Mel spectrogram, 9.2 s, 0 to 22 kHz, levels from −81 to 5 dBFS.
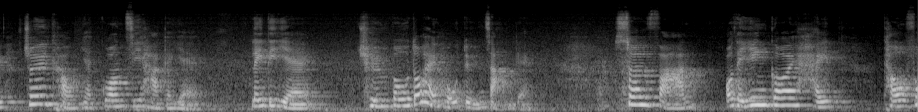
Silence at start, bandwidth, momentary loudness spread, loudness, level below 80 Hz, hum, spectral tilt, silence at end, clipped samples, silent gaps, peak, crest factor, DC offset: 0 s; 13.5 kHz; 19 LU; -19 LUFS; -50 dBFS; none; -6 dB/octave; 0 s; under 0.1%; none; -4 dBFS; 14 dB; under 0.1%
